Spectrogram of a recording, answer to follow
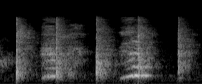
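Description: A man laughing out loud while clapping his hands a few times.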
